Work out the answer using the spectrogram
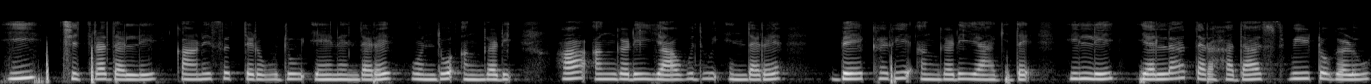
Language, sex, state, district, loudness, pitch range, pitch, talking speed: Kannada, female, Karnataka, Raichur, -19 LUFS, 230-260 Hz, 245 Hz, 75 wpm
